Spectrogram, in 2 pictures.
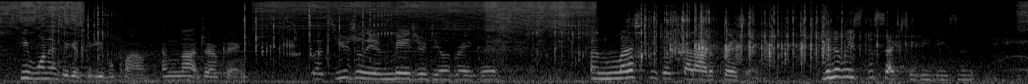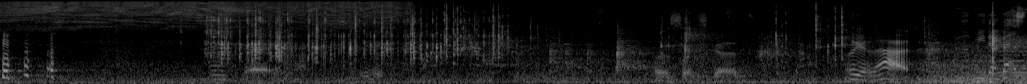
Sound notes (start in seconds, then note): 10.0 Abby laughs; 11.8 spray can hisses; 11.8 spray can rattles; 19.9 upbeat music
